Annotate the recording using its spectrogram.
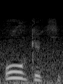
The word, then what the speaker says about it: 横穴: 轟渓谷三号王穴、横穴と書いて王穴って読むんですね。古墳時代末から奈良時代にかけて横穴群が作られるようになります。農民の墓だっていうことですね。 3 基の横穴が調査され、現在は三号王穴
